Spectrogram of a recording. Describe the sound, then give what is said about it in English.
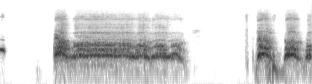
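A dog named Duke gives a long, drawn-out bark or howl lasting over a second, then after a pause fires off two or three short, sharp barks. No one speaks. “Yeah, I mean, uh, it sounds like Duke agrees.”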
